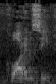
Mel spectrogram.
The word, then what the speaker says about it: Quadency: With Quadency, it's spelled Quadency, like currency and Quadency.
